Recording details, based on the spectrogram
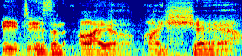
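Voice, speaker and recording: A man's put-on character voice at a medium pitch, over clear background noise. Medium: video game. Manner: formal, measured.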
